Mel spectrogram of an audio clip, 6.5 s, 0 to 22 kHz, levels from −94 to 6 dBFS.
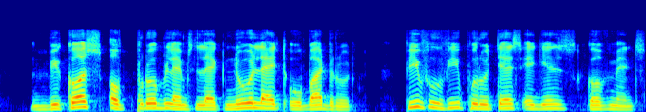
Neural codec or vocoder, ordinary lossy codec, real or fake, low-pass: codec, 16 kHz, 4.8 kbps, FACodec; none; fake; 7.2 kHz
